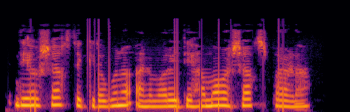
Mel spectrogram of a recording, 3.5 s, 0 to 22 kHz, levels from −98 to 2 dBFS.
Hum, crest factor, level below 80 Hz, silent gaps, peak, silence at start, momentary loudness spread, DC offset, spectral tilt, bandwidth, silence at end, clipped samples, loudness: none; 14 dB; -50 dBFS; none; -6 dBFS; 0.15 s; 6 LU; under 0.1%; -6.5 dB/octave; 7.8 kHz; 0.4 s; under 0.1%; -19 LUFS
